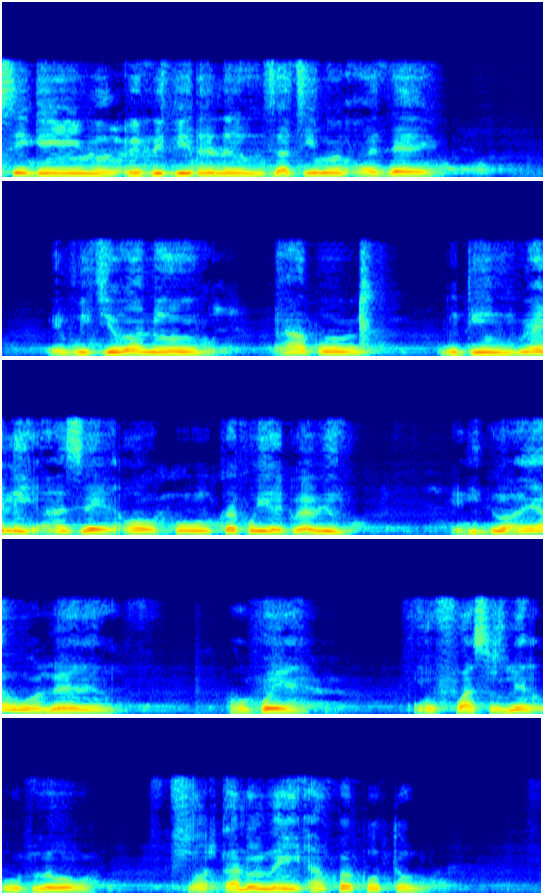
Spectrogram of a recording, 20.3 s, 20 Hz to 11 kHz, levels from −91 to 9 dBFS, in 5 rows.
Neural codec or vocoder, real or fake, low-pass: codec, 16 kHz, 1 kbps, FunCodec, trained on LibriTTS, 50 frames a second; fake; 7.2 kHz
